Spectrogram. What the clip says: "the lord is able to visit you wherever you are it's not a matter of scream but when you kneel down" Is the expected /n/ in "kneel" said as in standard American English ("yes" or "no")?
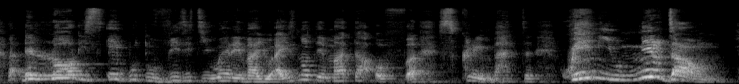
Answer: yes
